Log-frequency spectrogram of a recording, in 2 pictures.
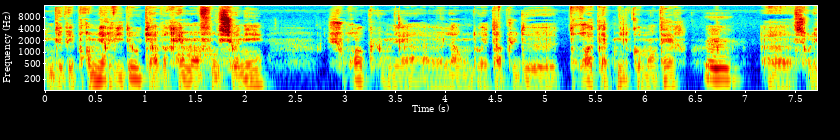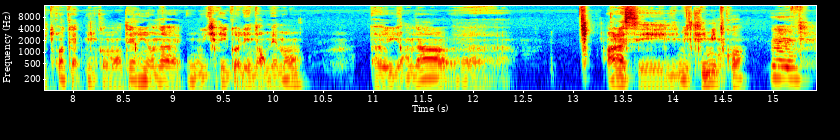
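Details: Man who stutters; stuttering.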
